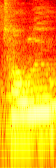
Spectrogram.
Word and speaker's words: Tolu: All you have to do to pronounce Tolu, it's 2 syllables, is just have an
